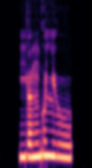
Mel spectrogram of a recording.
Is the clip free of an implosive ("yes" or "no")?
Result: yes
